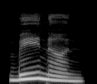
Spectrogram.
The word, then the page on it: ಬನೀನು: banīnu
